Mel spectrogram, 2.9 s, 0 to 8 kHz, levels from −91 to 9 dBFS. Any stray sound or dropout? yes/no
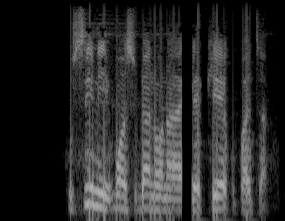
yes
